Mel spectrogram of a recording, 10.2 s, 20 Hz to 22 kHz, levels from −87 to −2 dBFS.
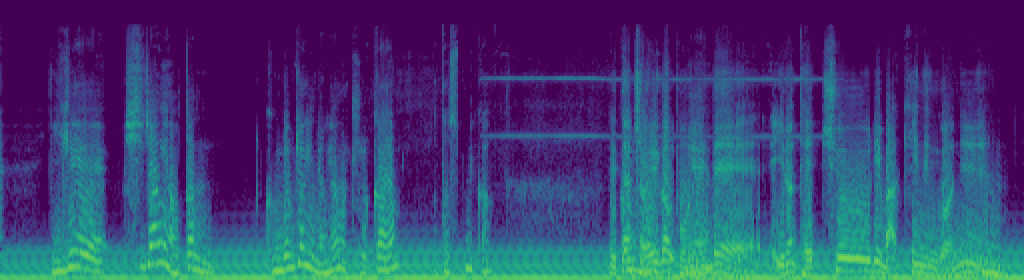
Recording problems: distortion; heavy; 7 dB below the speech
electrical hum; loud; throughout; 60 Hz, 10 dB below the speech
high-pitched whine; faint; from 5 to 8.5 s; 7 kHz, 25 dB below the speech

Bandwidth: 15 kHz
